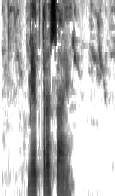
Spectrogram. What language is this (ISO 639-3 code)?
xhe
